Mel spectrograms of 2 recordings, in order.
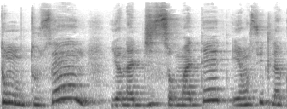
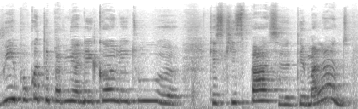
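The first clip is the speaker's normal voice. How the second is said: higher, quick questioning voice; friend on the phone; 8 semitones higher than usual. Retold or imitated. Friend phoning about missed school, imitated questioning. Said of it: "ma copine qui m'aidait".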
